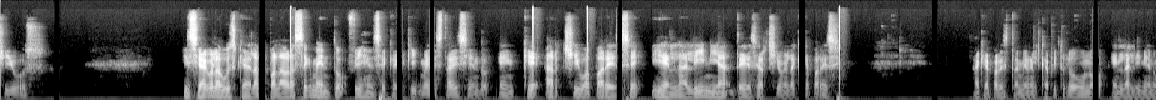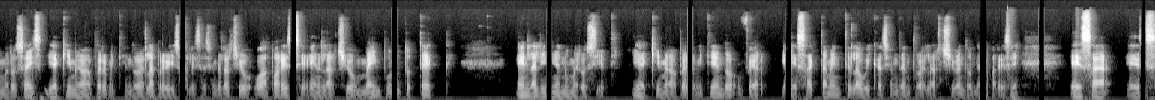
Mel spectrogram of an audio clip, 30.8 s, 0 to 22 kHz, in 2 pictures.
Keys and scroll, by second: 0.4 ctrl+shift+f, 1.1 ctrl+shift+f.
